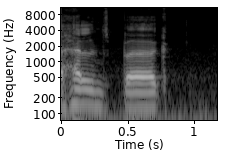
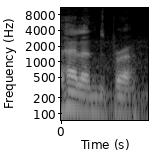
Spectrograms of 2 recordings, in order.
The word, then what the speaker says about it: Helensburgh: I think it's pronounced like pronounced like Edinburgh, so Helensburgh.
